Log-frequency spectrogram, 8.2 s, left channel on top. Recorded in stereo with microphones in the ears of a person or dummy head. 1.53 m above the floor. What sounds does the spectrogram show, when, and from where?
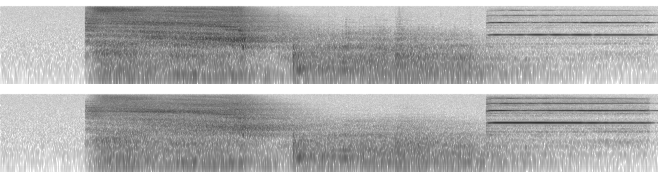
1.1 s a scream: 65° left (ahead or behind), 5 m; by 3.2 s 50° left (ahead or behind), 3.5 m
3.5 s a sliding door: 70° left (ahead or behind), 3.5 m
6.1 s a violin: 50° right (ahead or behind), 1.2 m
